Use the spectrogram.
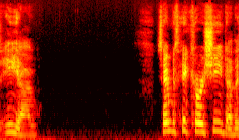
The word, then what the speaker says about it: Io: Fine, it's pronounced EO apparently.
